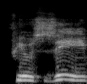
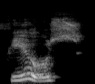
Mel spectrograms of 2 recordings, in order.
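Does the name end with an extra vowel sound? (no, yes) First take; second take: yes; no. First: The name ends with an extra vowel sound. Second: The name ends without an extra vowel sound. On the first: "I heard one poor person announce it as Fussi" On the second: "as close as I can come to"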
